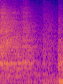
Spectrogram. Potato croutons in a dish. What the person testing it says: can you hear how crispy they are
